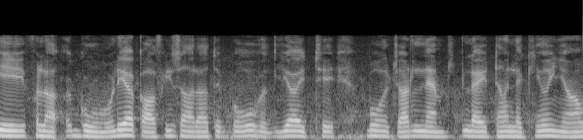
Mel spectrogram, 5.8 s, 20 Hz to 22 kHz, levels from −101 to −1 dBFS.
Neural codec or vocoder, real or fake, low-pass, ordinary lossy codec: codec, 16 kHz, 4 kbps, X-Codec, HuBERT features, trained on LibriSpeech; fake; none; none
